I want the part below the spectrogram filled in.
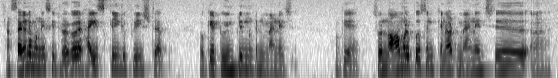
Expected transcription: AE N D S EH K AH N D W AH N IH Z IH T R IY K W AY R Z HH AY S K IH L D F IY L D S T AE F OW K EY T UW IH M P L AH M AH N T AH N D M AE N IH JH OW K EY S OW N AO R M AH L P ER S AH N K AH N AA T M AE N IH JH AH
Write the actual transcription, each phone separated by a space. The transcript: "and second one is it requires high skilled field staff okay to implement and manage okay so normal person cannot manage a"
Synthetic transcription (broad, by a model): S EH K AH N D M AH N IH S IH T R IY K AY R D HH AY S K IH L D F IY L D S T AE P OW K EY T UW IH M P L AH M AH N T AH N D M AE N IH JH OW K EY S OW N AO R M AH L P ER S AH N K AH N AA T M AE N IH JH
